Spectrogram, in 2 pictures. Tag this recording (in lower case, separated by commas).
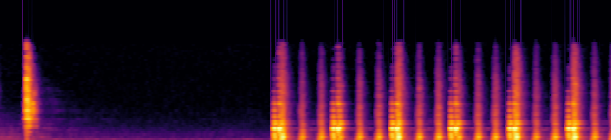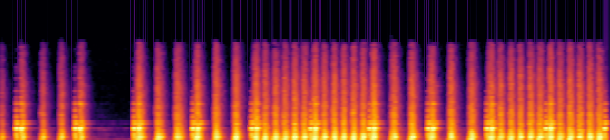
drum, music, musical instrument, percussion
